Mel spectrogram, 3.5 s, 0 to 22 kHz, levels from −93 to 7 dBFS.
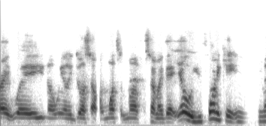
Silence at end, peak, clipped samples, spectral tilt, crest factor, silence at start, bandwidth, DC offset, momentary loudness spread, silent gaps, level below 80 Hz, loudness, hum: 0 s; -6 dBFS; under 0.1%; -6.5 dB/octave; 16 dB; 0 s; 7.6 kHz; under 0.1%; 11 LU; none; -72 dBFS; -22 LUFS; none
